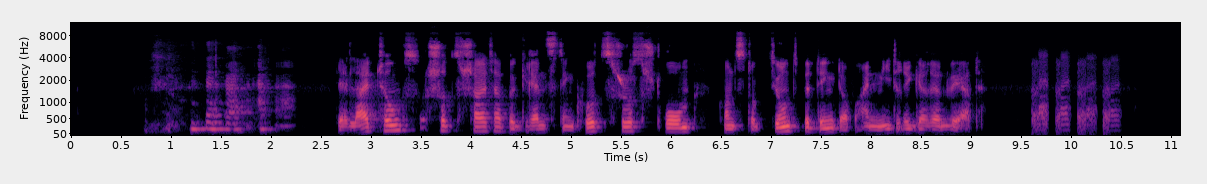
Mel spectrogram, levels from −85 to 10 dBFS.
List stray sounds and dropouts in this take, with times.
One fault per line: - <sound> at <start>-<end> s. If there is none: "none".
- laugh at 0.7-2.3 s
- laugh at 9.6-10.5 s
